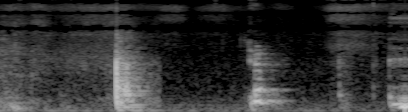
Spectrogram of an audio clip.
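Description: Hands handling and laying quilt pieces on a wooden sewing-machine table: two brief soft taps, one about half a second in and another just past a second.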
